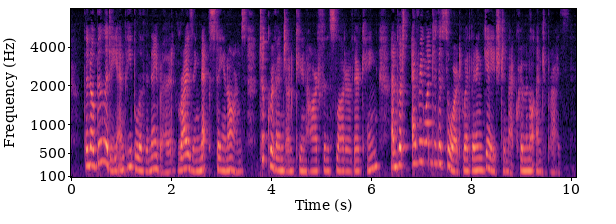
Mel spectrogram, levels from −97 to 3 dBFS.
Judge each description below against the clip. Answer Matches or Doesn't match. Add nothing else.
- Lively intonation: Matches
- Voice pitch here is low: Doesn't match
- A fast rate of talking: Matches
